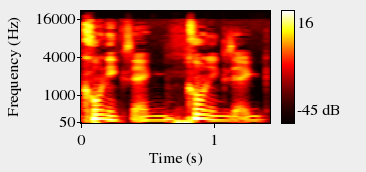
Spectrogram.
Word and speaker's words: Koenigsegg: more and I don't want to say the name wrong because as people in the comments man I'm not Koenigsegg coin exactly Koenigsegg yes cool absolutely now that thing comes with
